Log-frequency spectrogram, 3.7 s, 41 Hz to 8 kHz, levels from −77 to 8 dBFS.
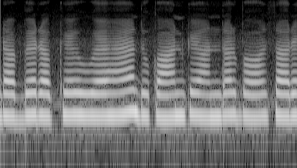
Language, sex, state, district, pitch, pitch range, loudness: Hindi, female, Bihar, Kaimur, 210 Hz, 205-215 Hz, -12 LUFS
